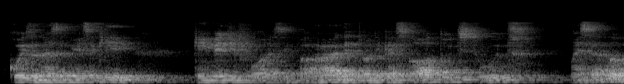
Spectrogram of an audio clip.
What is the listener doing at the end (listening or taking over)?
listening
